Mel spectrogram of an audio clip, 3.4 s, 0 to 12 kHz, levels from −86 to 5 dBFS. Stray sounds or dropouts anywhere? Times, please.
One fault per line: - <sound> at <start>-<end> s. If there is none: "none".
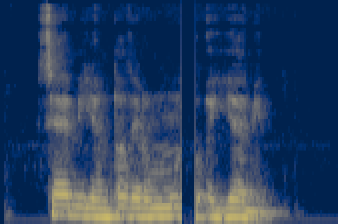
- dropout at 1.8-1.9 s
